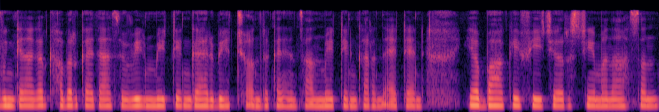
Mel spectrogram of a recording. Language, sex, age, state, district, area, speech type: Kashmiri, female, 30-45, Jammu and Kashmir, Shopian, rural, spontaneous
